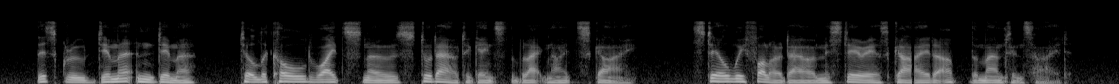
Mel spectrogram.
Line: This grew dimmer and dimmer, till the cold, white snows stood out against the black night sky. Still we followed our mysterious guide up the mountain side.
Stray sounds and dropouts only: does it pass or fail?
fail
